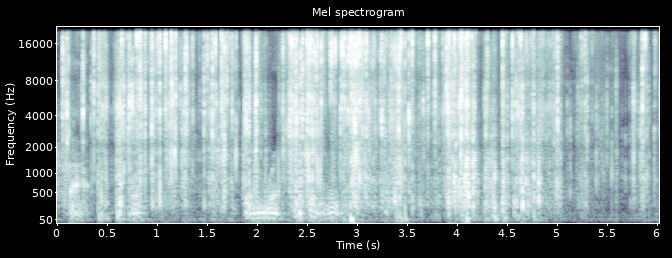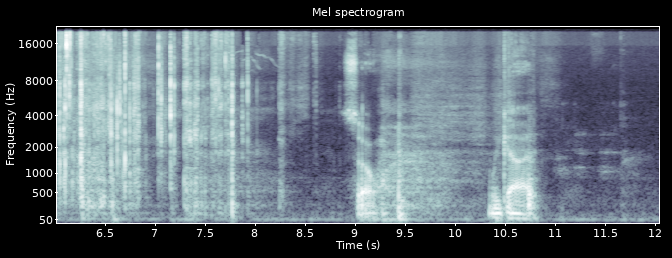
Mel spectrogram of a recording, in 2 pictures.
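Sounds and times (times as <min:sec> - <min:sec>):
foil wrapper tearing and crinkling: 0:00.0 - 0:08.0.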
